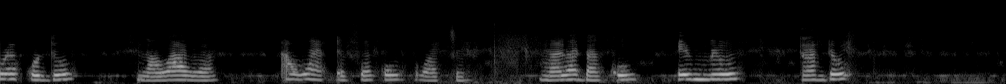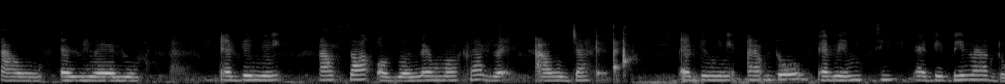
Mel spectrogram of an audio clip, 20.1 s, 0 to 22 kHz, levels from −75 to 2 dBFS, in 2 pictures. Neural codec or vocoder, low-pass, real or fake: codec, 16 kHz, 1 kbps, FreqCodec, smaller model; 7.2 kHz; fake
